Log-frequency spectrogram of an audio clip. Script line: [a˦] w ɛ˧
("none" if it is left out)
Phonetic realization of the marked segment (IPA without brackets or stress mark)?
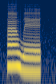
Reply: ã˦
